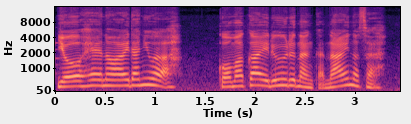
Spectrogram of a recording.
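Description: An actress playing a brash, easygoing young mercenary woman in a video game, with rough, self-assured speech. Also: fairly high pitch, normal speed, lightly acted. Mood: casual, teasing. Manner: blunt, tomboyish rough speech.

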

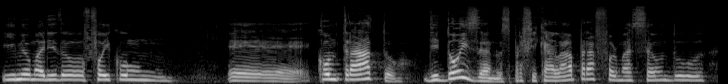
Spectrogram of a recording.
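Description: Interview guest, woman, 60s, Brazilian Portuguese, mellow mid-pitched voice, halting and sincere personal storytelling. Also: animated. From Paraná, Brazil. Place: indoor TV-style studio.

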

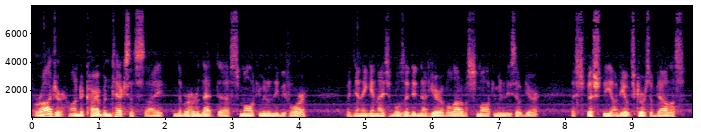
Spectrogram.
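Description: A man chatting as a CB radio operator, courteous and measured, using formal call-sign procedure. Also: fairly low pitch, flat delivery, dark tone, slight background noise, rough recording. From Newfoundland, Canada.

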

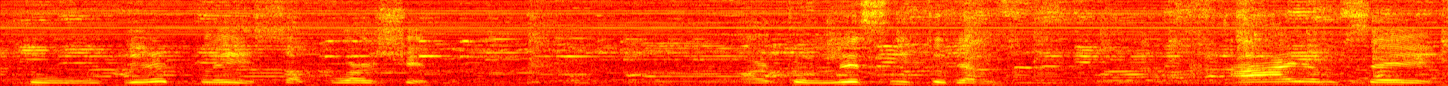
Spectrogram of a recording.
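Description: An older man at an indoor market, speaking earnestly and preachily about spiritual truth. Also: sits high. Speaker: market visitor. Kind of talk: casual debate. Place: large indoor flea market hall. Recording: busy crowded hall behind.

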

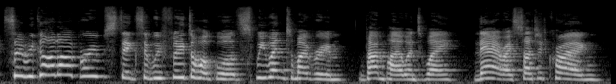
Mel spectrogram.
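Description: A woman's voice: sits high, normal speed, a bit bright. A woman in her twenties giving a theatrical, mocking dramatic reading of fan fiction in a small room.

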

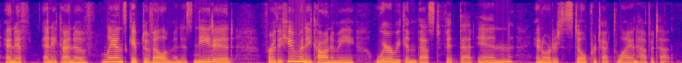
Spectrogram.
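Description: A woman's voice: medium pitch, steady tone, normal speed, dark tone, no echo. A woman speaking as a guest expert in a conversational interview, explaining with enthusiasm. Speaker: guest expert, wildlife ecologist.

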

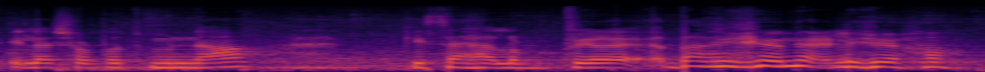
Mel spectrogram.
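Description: A woman's voice: mid-range voice, fairly even intonation, brisk, background noise. A young woman from Morocco with a Moroccan Arabic accent, bubbly and laughing as she guides viewers through a travel vlog. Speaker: travel vlogger.

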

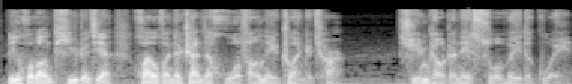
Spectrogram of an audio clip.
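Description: A man's voice: sits low, moderate pace, darkish tone, breathy edge. A man narrating a scripted, dramatic audiobook story.

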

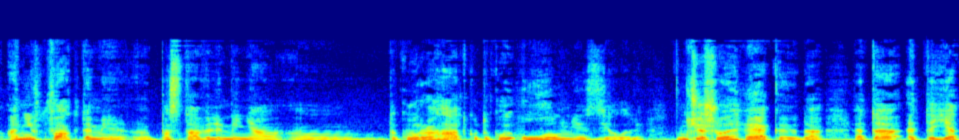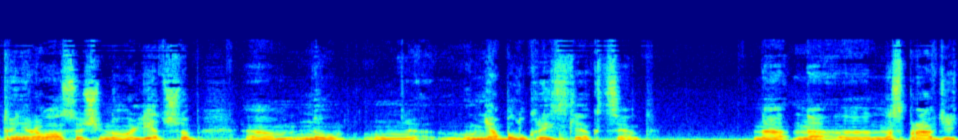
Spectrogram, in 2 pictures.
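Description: A man giving a deadpan, mock-serious spoken monologue with many hesitations and fillers. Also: fairly high pitch. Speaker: vlogger.

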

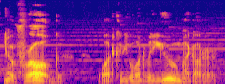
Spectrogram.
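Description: A man voicing a stern, fatherly fairy-tale king with a loud, emphatic and deliberate delivery. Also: very deep voice, animated, vocal fry, husky, faint music behind, exaggerated voice. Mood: concerned.

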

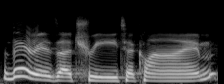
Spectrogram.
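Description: A woman's voice: lowish voice, big pitch swings, slow pace, a little mellow, highs cut off, a little hiss or hum. A middle-aged woman hosting a children's storytime, reading a picture book aloud expressively, with exclamations and questions to her young listeners. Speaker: children's librarian, storytime host. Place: indoor library children's room. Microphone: clip-on lapel microphone.

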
